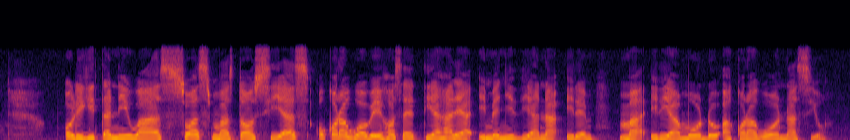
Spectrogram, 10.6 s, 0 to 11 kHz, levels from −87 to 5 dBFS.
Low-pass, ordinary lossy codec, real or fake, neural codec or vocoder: 7.2 kHz; none; real; none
